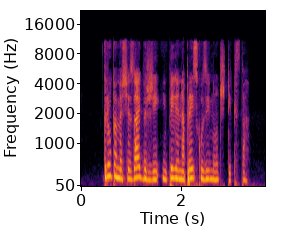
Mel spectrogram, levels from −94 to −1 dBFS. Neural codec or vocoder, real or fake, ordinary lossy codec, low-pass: codec, 24 kHz, 1 kbps, SNAC; fake; AAC, 32 kbps; 10.8 kHz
